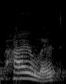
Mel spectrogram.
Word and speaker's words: pilot: The O in pilot becomes a.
